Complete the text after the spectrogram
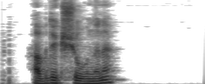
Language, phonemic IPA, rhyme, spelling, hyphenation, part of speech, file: Norwegian Bokmål, /abdʉkˈʃuːnənə/, -ənə, abduksjonene, ab‧duk‧sjo‧ne‧ne, noun, Nb-abduksjonene.ogg
- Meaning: definite plural of abduksjon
